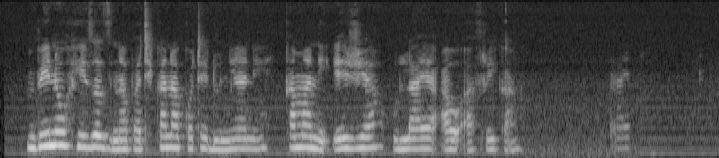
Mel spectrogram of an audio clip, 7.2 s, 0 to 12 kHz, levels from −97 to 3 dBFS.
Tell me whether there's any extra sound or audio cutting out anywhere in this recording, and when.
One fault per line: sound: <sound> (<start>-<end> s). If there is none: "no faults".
sound: laugh (6.1-6.3 s)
